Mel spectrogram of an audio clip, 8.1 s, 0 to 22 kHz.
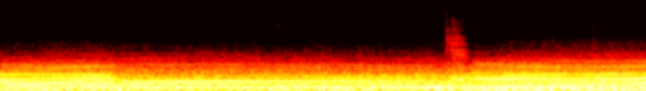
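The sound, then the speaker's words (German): Audi RS6 engine held at full throttle near its 7000 rpm redline at about 260 km/h. It gives a loud, steady, buzzing drone over constant road and wind noise. “Und der Soft Limiter, der im Stand die Drehzahl begrenzt, äh, ist auch vergessen hier bei Vollgas äh, sind wir jetzt beim roten Bereich bei 7000 Umdrehungen”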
